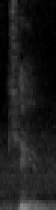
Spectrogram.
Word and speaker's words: che: Olha aqui, pronúncia do CHE é que.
